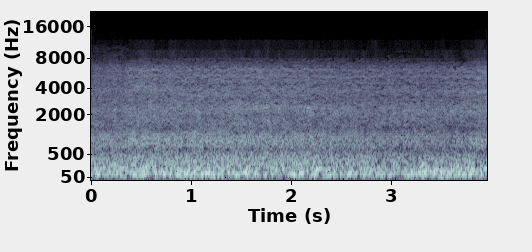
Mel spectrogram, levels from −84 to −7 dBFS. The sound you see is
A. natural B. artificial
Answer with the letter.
B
